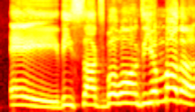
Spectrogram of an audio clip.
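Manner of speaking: put-on loud, old-school Italian American accent. Retelling your reply to the other speaker, in an old-school italian american accent. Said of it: "if you say it with an old school Italian American accent".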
